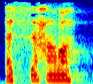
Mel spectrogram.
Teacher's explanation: السحرة فخمت لأنها مفتوحة، وقد رمزها مصحف التجويد باللون الأزرق الغامق إشارة إلى تفخيمها. · Term: الراء المفخمة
